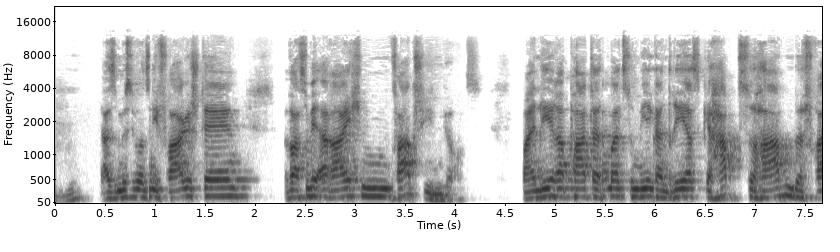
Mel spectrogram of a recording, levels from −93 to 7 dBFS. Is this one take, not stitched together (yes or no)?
no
